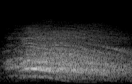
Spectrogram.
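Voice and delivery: high, loud, peppy cheer; squealing cheerleader "Oh!". Pretend. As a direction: shout it like a pumped-up cheerleader. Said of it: "as if you're a cheerleader".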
